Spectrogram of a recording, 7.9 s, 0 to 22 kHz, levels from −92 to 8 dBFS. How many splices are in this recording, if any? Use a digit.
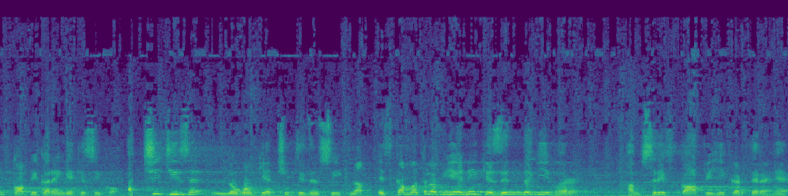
2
